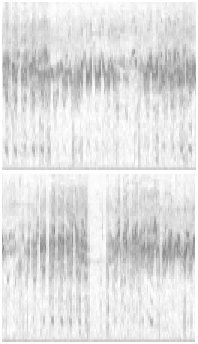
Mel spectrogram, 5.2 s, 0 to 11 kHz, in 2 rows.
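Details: Black stork chicks at a nest in Estonia in June 2017, fed lampreys by their mother, caught by a nest camera; shrill, wavering, raspy calling in bursts, with ticking pulses below and a short silence near the end.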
